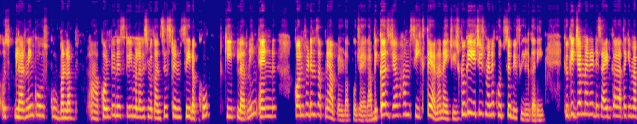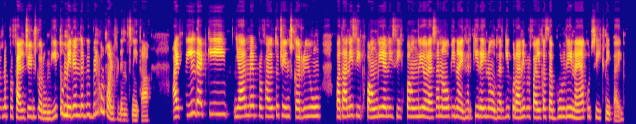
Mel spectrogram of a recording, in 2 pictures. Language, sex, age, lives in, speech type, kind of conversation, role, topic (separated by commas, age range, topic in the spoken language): Hindi, female, 25-29, India, conversation, podcast, guest, Interview mein aap apna career switch seedhe shabdon mein kaise samjhaate hain?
